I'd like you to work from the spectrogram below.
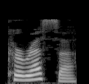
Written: caressa

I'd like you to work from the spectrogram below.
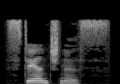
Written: stanchness

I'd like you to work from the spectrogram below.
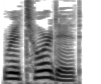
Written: retorted

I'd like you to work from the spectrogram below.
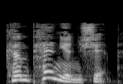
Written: companionship

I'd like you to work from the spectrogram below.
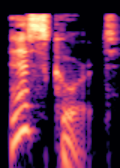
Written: escort

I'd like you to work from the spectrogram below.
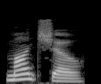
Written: Montsho

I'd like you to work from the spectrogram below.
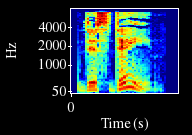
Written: disdain

